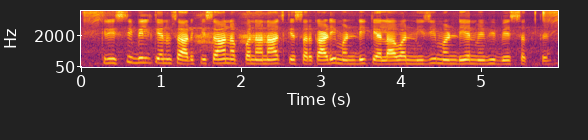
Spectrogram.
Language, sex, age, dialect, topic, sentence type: Magahi, female, 25-30, Western, agriculture, statement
